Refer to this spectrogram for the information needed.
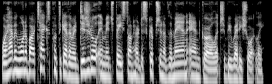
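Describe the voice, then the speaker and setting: A woman's voice: low voice, fast talker, no room sound, lightly acted. A woman voicing an insistent, businesslike female investigator in audiobook dialogue, firm and explanatory.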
